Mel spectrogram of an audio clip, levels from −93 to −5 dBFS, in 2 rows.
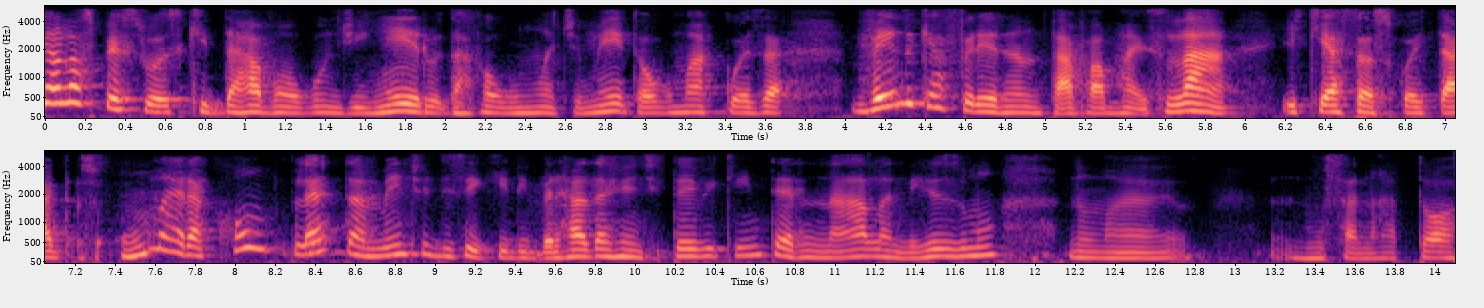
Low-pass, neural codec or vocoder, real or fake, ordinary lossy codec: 5.4 kHz; codec, 16 kHz, 2 kbps, X-Codec, WavLM features, trained on Multilingual LibriSpeech; fake; AAC, 32 kbps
